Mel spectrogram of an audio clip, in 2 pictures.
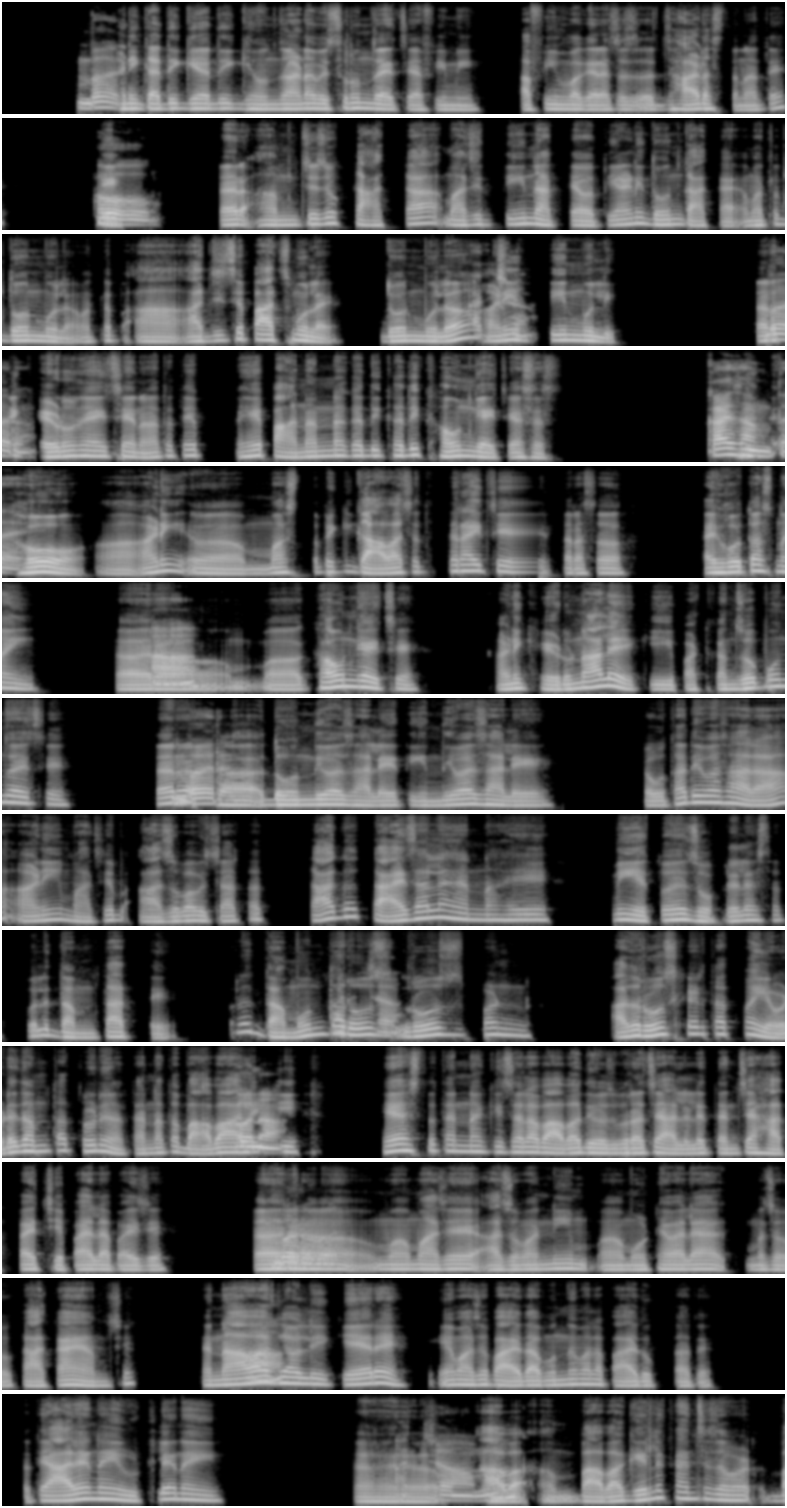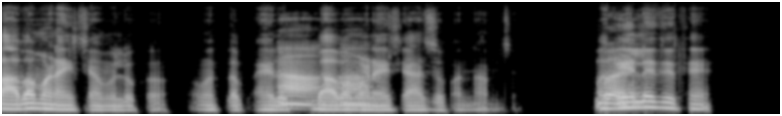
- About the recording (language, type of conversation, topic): Marathi, podcast, तुझ्या पूर्वजांबद्दल ऐकलेली एखादी गोष्ट सांगशील का?
- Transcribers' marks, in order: none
